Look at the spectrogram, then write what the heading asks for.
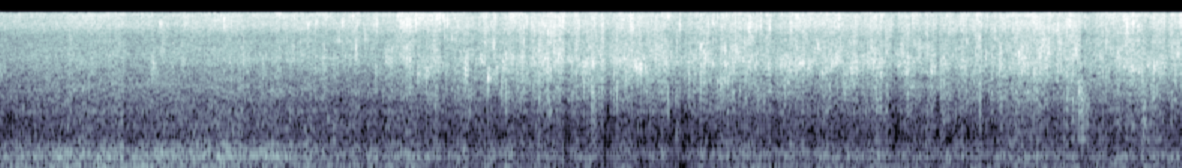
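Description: Onion and garlic fry in hot oil in a pan, giving a dense, continuous sizzle with occasional stirring scrapes, close and fairly loud.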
